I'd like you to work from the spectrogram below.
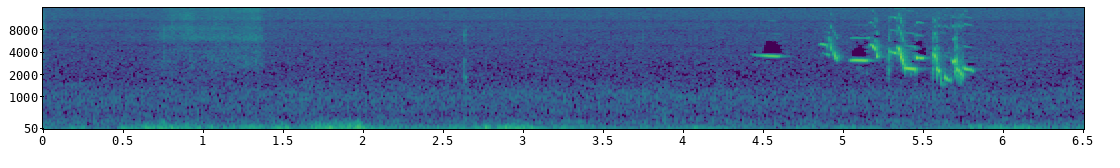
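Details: Western meadowlark perched on a green harvester at Rocky Top area, Washington: after quiet low rumble, a single clear whistle, then a quick tumbling phrase of fluty, gurgling notes slurring downward near the end.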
